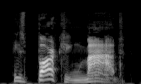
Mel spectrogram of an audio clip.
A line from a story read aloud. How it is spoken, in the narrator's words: said Seamus Finnegan angrily to Percy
